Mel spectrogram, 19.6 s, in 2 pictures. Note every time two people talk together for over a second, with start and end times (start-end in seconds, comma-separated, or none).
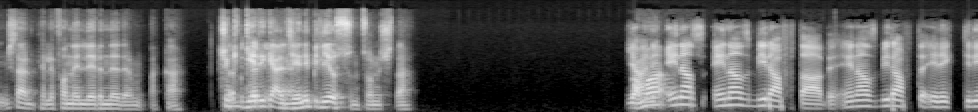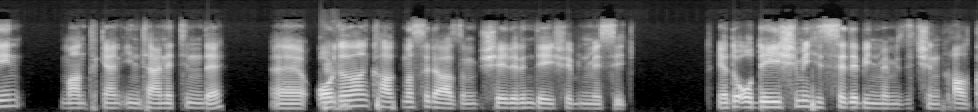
2.2-3.4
